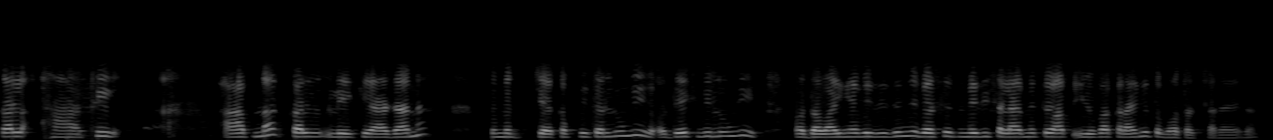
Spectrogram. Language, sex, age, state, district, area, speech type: Hindi, female, 45-60, Madhya Pradesh, Jabalpur, urban, conversation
